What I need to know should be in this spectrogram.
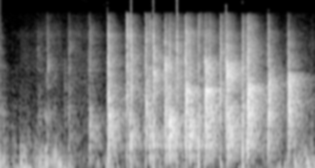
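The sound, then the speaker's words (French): A small group of people clapping together in a steady, even rhythm: many sharp, crisp claps in unison that grow louder after the first second and continue without talk. “Ça je pense que en tant qu'être intellectuellement supérieur, on peut l'applaudir, je pense.”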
